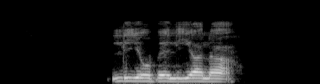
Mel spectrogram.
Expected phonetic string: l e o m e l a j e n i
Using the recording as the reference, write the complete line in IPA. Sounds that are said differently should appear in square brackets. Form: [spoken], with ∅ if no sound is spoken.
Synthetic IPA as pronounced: l [i] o [b] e l [i] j [a] n [a]

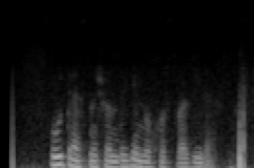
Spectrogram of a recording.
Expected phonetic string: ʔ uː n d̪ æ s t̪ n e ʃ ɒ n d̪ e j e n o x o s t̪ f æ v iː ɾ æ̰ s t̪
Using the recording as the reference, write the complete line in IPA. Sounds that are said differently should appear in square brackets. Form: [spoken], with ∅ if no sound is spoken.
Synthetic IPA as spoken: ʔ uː [∅] d̪ æ s t̪ n e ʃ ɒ n d̪ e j e n o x o s t̪ [v] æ [z] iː ɾ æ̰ s t̪

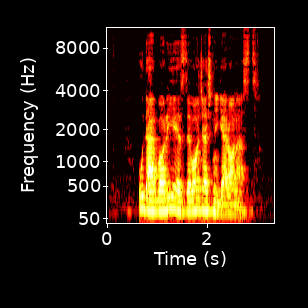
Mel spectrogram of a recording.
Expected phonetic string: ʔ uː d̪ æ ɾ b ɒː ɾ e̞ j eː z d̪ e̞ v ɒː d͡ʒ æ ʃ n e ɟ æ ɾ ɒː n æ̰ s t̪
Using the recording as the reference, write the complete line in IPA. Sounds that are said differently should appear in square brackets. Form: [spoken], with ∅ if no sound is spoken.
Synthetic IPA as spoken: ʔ uː d̪ æ ɾ b ɒː ɾ e̞ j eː z d̪ e̞ v ɒː d͡ʒ æ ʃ n e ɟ æ ɾ ɒː n æ̰ s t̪

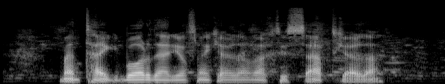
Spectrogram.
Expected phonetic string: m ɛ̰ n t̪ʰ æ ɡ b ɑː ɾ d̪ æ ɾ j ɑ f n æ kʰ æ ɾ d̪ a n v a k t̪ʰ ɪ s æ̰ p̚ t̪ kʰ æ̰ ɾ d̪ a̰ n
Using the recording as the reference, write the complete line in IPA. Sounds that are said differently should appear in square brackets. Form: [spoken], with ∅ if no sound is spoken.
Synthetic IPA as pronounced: m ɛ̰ n t̪ʰ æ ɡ b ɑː ɾ d̪ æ ɾ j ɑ f n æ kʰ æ ɾ d̪ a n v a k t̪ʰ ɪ s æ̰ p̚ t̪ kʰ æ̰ ɾ d̪ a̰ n

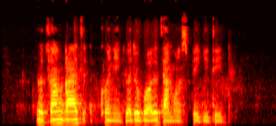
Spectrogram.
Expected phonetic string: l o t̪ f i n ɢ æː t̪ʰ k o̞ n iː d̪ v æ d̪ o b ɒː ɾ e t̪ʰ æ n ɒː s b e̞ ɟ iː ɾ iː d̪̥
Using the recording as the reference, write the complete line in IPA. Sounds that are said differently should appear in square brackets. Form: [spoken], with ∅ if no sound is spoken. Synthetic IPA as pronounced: l o t̪ f [æ] n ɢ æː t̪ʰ [kʰ] o̞ n iː d̪ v æ d̪ o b ɒː ɾ e t̪ʰ æ [m] ɒː s b e̞ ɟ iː ɾ iː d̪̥

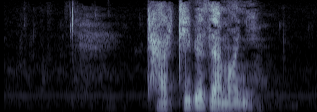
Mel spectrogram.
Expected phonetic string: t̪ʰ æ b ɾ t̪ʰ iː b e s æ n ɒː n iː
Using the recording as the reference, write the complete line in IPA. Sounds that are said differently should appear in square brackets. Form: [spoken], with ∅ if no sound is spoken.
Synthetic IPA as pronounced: t̪ʰ æ [∅] ɾ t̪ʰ iː b e [z] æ [m] ɒː n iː

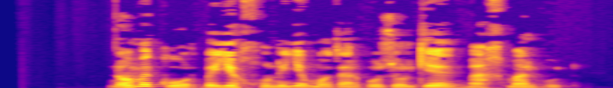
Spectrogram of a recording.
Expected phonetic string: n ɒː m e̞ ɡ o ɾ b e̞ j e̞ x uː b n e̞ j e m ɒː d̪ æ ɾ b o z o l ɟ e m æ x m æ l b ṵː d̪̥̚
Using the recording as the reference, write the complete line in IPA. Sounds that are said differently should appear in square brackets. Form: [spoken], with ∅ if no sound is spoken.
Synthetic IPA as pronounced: n ɒː m e̞ ɡ o ɾ b e̞ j e̞ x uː [∅] n e̞ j e m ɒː d̪ æ ɾ b o z o [ɾ] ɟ e m æ x m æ l b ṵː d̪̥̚

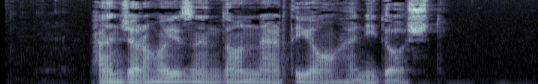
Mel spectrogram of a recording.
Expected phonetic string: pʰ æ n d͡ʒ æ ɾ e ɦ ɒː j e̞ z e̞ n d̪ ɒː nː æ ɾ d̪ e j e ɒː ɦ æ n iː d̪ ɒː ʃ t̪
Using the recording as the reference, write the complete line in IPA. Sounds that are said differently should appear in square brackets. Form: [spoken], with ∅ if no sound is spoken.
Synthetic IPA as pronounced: pʰ æ n d͡ʒ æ ɾ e ɦ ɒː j e̞ z e̞ n d̪ ɒː nː æ ɾ d̪ e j e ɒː ɦ æ n iː d̪ ɒː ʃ t̪

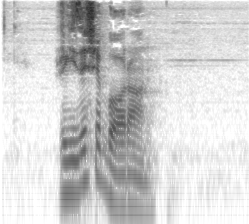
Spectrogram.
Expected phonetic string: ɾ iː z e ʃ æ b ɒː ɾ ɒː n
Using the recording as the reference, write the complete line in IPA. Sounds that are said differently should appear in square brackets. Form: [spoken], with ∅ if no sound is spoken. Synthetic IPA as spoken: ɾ iː z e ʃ [e] b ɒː ɾ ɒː n

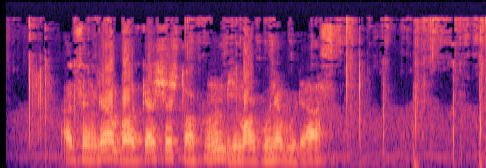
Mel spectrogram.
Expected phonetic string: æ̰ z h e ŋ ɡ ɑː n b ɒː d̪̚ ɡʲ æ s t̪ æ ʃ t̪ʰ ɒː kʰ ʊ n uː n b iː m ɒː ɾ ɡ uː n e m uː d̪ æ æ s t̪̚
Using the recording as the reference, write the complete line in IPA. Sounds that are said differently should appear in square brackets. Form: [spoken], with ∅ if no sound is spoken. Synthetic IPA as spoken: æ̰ z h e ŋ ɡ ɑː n b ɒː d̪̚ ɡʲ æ [ʃ] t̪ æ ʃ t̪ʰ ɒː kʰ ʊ n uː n b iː m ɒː ɾ ɡ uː n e [b] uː d̪ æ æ s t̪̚

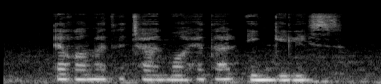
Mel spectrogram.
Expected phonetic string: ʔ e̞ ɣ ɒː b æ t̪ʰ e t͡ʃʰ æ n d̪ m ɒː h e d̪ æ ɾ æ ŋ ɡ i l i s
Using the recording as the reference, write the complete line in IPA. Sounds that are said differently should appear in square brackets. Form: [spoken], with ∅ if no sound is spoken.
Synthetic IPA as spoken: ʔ e̞ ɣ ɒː [m] æ t̪ʰ e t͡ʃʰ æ n d̪ m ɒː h e d̪ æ ɾ [i] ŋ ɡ i l i s

